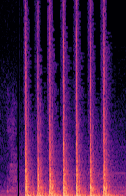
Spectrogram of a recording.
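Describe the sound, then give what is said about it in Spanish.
A fist bangs hard on a house's main front door, seven heavy evenly spaced thuds in quick succession, loud, each blow booming with a deep resonant knock. “Una mano golpeaba con fuerza la entrada principal.”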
